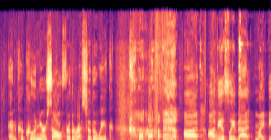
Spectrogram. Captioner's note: laughs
